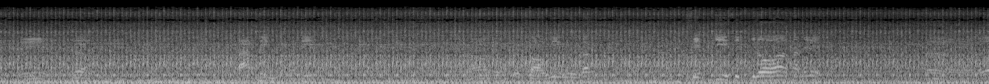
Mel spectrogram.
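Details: 2003 Isuzu 4JH1 diesel that stalled while driving and would not start, test run after the EDU box was repaired and refitted: even diesel clatter at a steady idle, about four beats a second, voices in the background; runs smoothly.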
